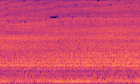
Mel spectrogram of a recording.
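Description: Tracked demolition excavators with crusher jaw attachments working, their diesel engines running steadily: a low rumble with a steady hum over it.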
